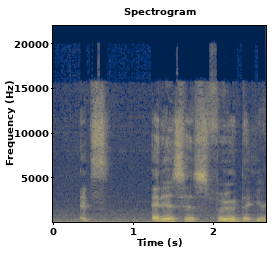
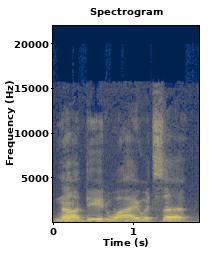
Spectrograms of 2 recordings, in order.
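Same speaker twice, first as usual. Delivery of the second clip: feigned innocence; 6 semitones higher, 6 dB louder, slower than usual. Retold or imitated. Retells own answer to nephew.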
